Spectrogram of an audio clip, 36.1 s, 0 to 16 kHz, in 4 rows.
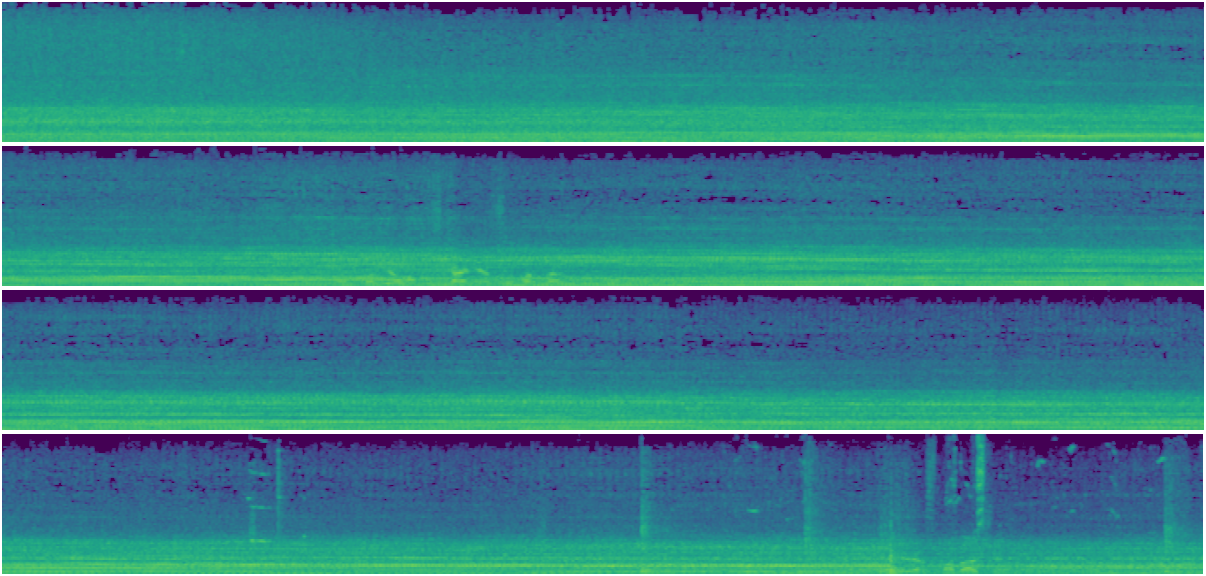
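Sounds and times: circular saw humming and whining: 0:00.0 - 0:36.0.

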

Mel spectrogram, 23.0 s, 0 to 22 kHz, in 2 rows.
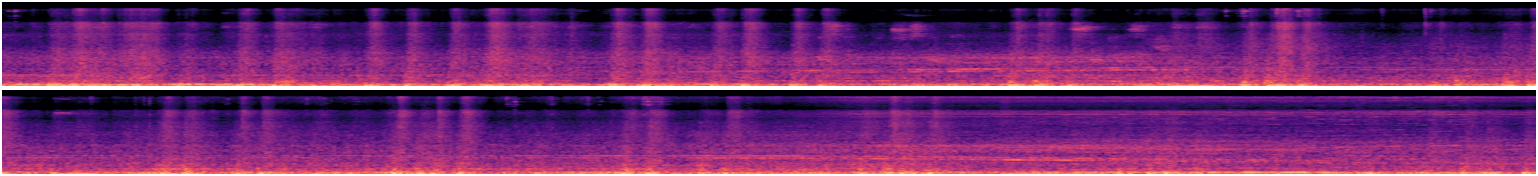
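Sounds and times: tram rumbling along track: 0:00.0 - 0:23.0.

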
